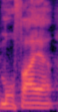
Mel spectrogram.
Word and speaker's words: Mofaya: You can pronounce it in any language because it's not fire as in f i re e. It's fire f a ya.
